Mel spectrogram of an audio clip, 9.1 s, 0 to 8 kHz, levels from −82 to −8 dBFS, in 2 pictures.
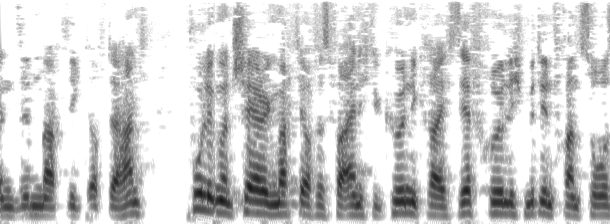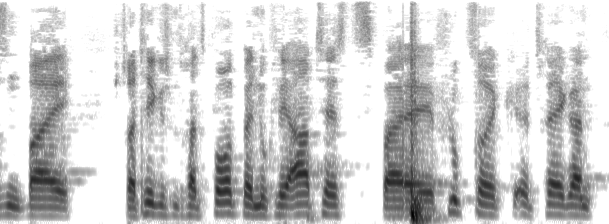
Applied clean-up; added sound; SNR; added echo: classical method Wiener filter.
